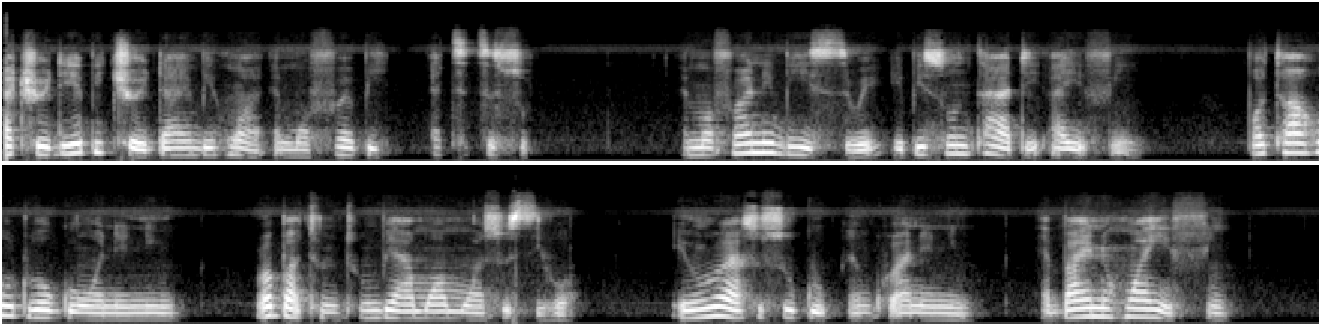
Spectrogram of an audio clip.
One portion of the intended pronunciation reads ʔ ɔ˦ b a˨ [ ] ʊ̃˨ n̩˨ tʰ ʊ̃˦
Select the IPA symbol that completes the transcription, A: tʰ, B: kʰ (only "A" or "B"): A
